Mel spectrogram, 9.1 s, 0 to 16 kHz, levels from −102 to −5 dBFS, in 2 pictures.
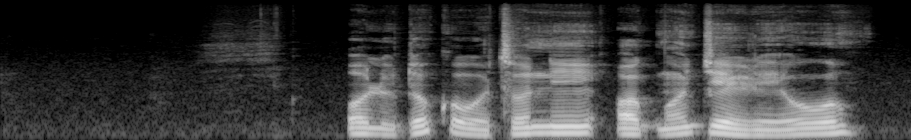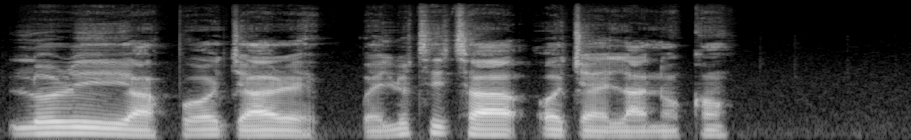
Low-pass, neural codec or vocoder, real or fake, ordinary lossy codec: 14.4 kHz; none; real; none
